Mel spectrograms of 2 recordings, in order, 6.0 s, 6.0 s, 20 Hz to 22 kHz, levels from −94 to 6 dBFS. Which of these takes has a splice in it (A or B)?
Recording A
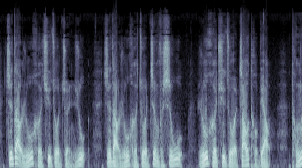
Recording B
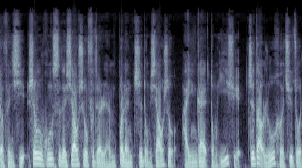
B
